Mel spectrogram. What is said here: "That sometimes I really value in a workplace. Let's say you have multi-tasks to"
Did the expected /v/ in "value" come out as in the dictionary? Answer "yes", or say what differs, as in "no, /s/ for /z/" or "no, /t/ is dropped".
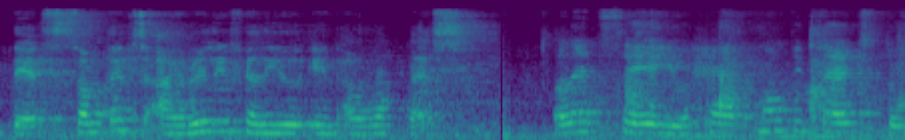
no, /f/ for /v/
